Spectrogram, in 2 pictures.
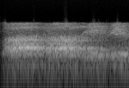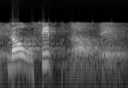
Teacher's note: فر کی را کو باریک پڑھیں گے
